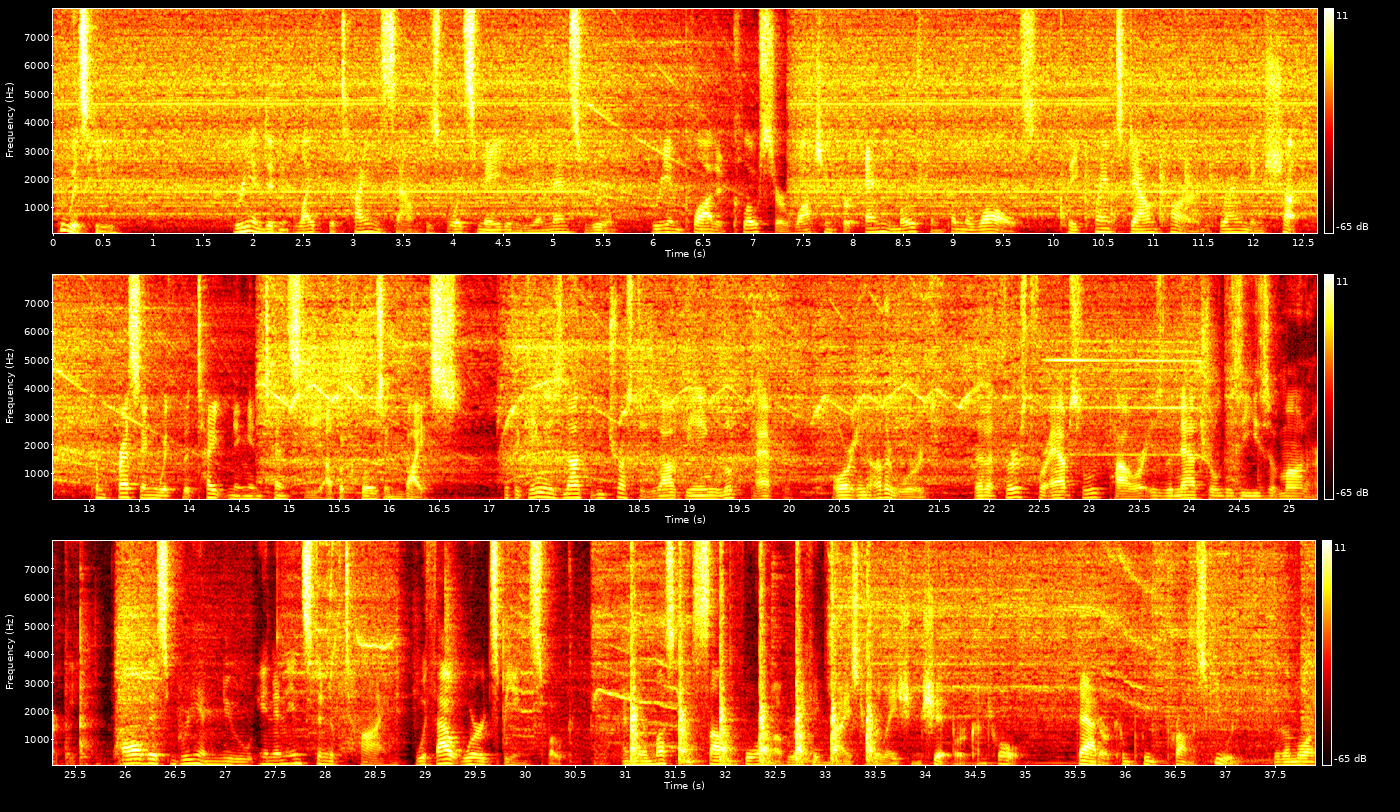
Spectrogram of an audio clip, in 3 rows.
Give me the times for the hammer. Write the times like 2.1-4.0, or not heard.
10.1-11.7, 30.7-33.5.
